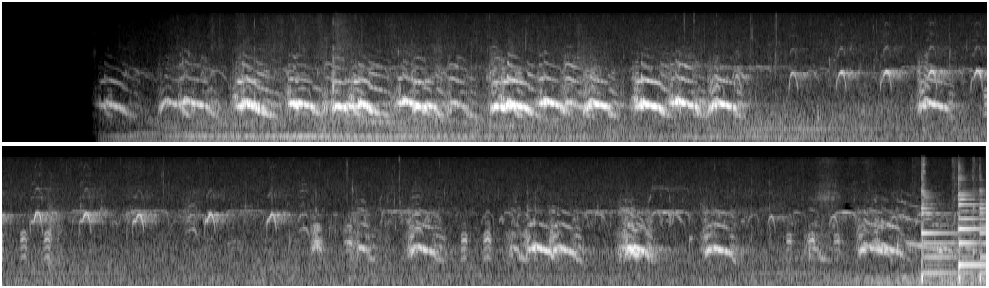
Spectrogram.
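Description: Birds calling, starting about a second in: quick runs of short, falling calls, then a higher, repeated note, with plucked-string music starting right at the end.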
